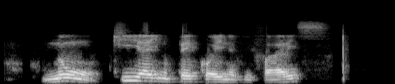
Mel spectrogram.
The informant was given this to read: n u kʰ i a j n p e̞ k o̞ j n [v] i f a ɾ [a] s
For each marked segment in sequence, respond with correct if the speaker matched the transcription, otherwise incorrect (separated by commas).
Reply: correct, incorrect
